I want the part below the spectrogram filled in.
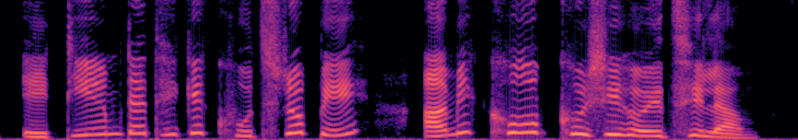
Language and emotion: Bengali, happy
